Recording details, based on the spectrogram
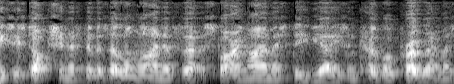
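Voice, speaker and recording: This man talks at a very fast pace. He has an English accent. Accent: clear English. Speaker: business development director presenting. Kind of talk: webinar presentation. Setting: online webcast. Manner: halting, many fillers.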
